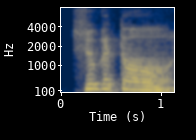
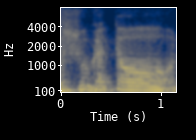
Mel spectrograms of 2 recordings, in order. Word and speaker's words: sugato: So the hole be pronounced as long O. Correct? So here, the example in Pali, the word will be sugato, sugato, Sugato, loka vidu, loka vidu, again the loka, So sugato, don't say sugato.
